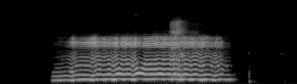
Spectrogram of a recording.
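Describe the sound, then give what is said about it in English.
One long, wavering goat bleat, loud, lasting about two seconds with a shaky, quavering tone, then a brief click before it falls quiet. No one speaks. “Oh yeah, they stole goats.”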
